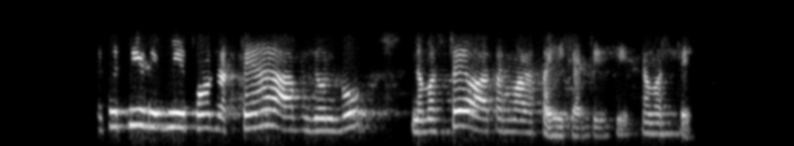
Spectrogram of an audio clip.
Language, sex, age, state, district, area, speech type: Hindi, female, 60+, Uttar Pradesh, Ayodhya, rural, conversation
